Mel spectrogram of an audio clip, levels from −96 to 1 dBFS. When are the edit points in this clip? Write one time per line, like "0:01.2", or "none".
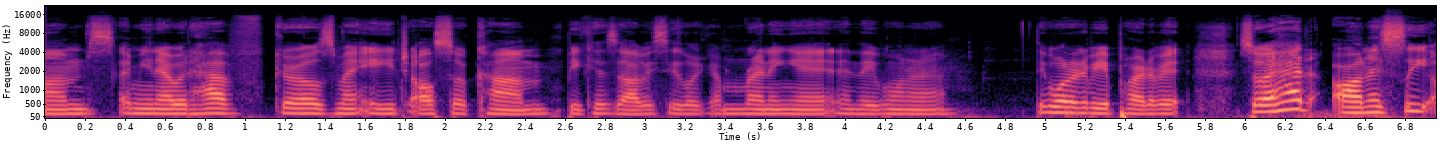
0:05.8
